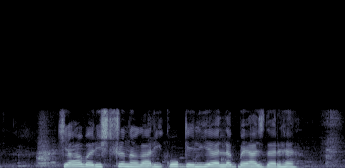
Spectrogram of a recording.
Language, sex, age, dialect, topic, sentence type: Hindi, female, 18-24, Marwari Dhudhari, banking, question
